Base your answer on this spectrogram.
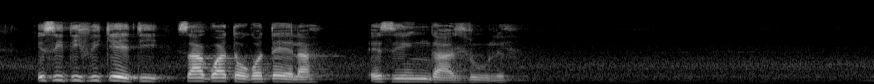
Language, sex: Zulu, male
